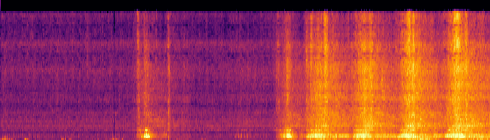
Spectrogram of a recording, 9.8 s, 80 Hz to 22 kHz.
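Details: 2020 Porsche Macan base, driver-side muffler after replacing loose exhaust valve springs: several clean revs rise and fall with deep growl, no metallic banging. Exhaust now normal, rattle fixed.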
